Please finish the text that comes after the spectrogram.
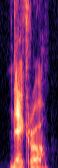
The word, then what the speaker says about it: negro: That's pronunciation is probably where you'll make the diff is where you'll make the differentiator since in English you add a different vowel which makes it sound like what's the best word of describing it an outofdate term that often had uh derogatory racial context but yeah in Spanish it's literally just black negro how the cape curves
